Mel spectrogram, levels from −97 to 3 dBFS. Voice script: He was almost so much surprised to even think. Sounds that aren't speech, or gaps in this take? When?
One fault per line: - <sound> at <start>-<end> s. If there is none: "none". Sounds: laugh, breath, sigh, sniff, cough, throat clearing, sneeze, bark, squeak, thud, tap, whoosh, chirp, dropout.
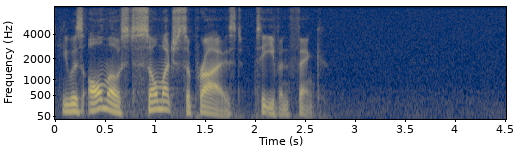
none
